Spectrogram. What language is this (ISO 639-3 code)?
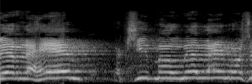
heb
